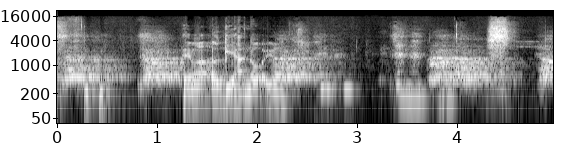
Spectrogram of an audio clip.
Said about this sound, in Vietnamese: đợi chó sủa xong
